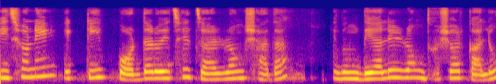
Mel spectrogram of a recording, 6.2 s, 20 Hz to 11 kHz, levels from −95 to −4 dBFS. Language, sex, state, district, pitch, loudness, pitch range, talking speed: Bengali, female, West Bengal, Kolkata, 265 Hz, -16 LUFS, 240-285 Hz, 115 wpm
